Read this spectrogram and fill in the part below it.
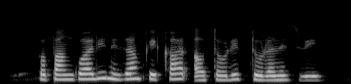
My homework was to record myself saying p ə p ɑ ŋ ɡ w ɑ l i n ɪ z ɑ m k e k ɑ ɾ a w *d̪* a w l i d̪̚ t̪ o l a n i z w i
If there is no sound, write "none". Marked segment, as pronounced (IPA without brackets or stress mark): t̪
